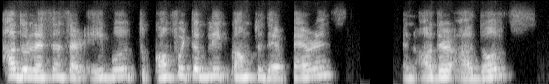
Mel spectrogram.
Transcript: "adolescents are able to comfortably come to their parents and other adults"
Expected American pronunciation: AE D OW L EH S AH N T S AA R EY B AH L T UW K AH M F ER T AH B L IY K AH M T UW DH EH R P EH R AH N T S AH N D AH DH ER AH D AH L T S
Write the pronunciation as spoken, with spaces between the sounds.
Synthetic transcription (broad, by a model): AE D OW L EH S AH N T S AA R EY B AH L T UW K AH M F ER T AH B L IY K AH M T UW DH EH R P EH R AH N T S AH N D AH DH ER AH D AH L T S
